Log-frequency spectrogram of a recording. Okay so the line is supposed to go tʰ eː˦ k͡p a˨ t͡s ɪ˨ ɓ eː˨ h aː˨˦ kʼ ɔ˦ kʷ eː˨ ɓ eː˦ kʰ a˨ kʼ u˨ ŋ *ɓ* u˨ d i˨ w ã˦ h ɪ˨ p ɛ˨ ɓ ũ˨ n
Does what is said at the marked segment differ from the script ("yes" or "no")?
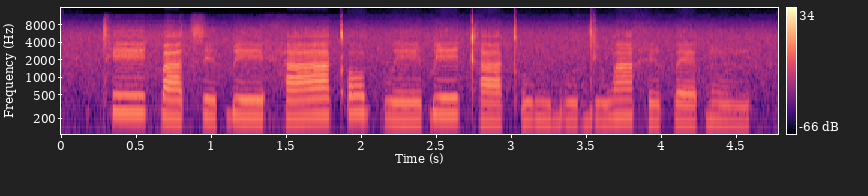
yes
